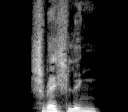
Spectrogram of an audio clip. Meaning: weakling
- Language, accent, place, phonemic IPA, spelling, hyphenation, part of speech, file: German, Germany, Berlin, /ˈʃvɛçlɪŋ/, Schwächling, Schwäch‧ling, noun, De-Schwächling.ogg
